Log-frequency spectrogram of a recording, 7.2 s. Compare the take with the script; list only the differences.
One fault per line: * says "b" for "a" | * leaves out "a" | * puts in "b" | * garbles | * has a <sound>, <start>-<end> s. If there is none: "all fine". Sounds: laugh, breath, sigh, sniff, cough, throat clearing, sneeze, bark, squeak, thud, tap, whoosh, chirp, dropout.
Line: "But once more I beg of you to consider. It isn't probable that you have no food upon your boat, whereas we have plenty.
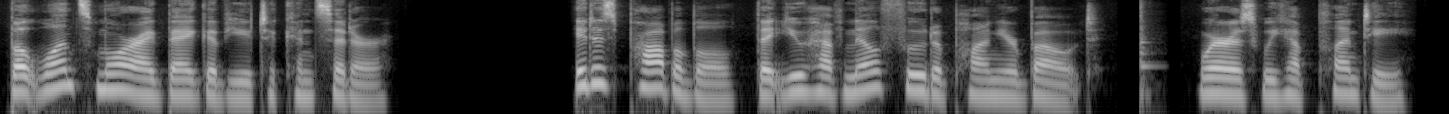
* says "is" for "isn't"
* has a tap, 5.7-5.9 s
